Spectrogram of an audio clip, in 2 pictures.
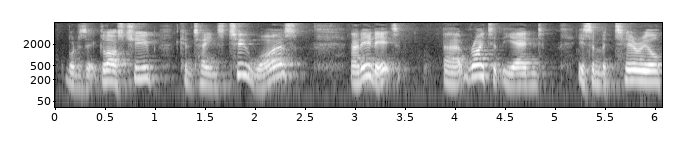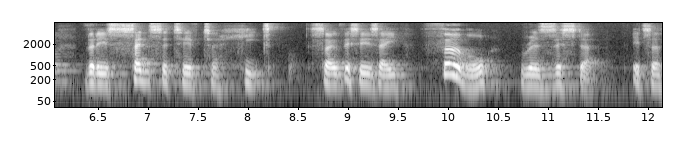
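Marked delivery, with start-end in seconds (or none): none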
